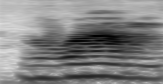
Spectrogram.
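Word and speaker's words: वं: And the mantra for this one is WAM. So it's like a combination of a W and a V. So it's WAM.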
